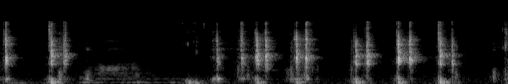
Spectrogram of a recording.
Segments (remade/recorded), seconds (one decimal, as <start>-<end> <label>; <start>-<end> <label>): 0.0-0.8 recorded; 0.8-1.8 remade; 1.8-5.1 recorded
